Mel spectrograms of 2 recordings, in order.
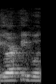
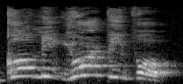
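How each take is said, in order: First: Said in the usual way. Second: Slow, much higher-pitched taunt; retold angry comeback. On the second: Child to bully after throwing ball, acted angry retort. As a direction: throw it back at the bully, drawn out.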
